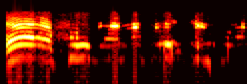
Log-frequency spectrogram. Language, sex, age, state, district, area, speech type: Bodo, female, 60+, Assam, Chirang, rural, conversation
